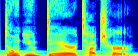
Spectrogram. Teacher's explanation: When you say don't you dare touch her, stress dare.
